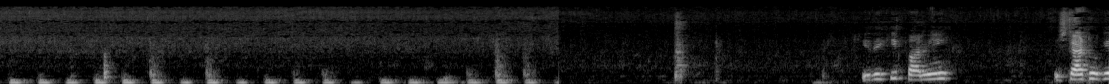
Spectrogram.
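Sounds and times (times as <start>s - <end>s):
prawns sizzling in a pan: 0.0s - 11.0s.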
